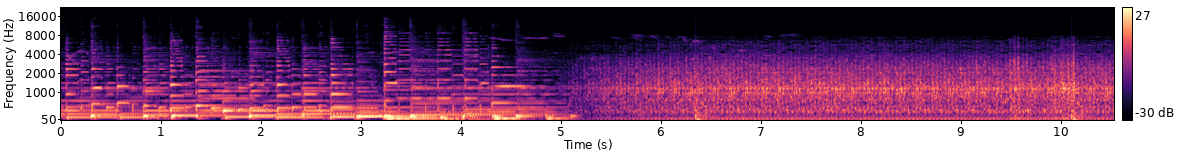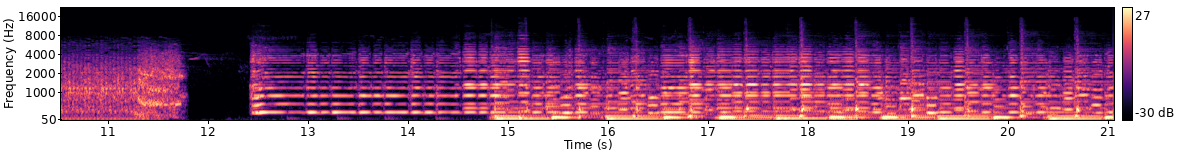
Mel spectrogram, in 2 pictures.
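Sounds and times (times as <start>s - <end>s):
fiddle music: 0.0s - 7.0s, 12.4s - 21.0s.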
